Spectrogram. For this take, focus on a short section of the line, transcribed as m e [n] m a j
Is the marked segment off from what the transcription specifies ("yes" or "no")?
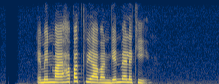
no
